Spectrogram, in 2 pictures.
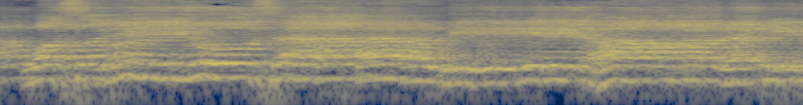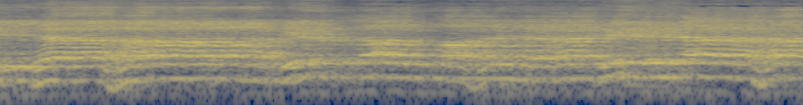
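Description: Group of men chanting Moroccan amdah nabawiya, devotional praise of the Prophet, together in long sustained lines that rise and fall.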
